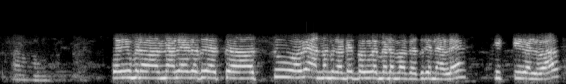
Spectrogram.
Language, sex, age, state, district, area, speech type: Kannada, female, 30-45, Karnataka, Chamarajanagar, rural, conversation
